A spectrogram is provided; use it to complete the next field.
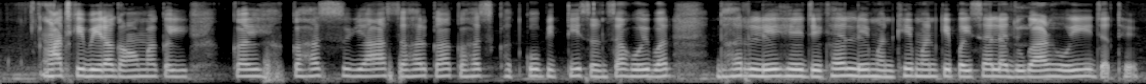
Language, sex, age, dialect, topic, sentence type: Chhattisgarhi, female, 25-30, Western/Budati/Khatahi, banking, statement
